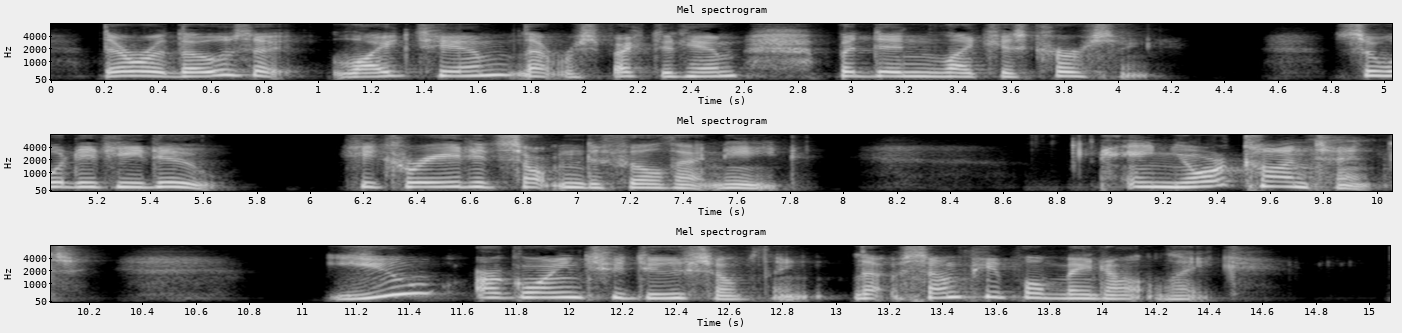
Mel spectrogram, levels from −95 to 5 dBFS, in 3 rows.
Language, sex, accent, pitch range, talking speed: English, female, American, 210-260 Hz, 165 wpm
